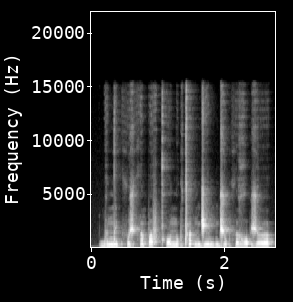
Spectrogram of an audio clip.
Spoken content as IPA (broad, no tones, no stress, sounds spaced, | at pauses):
b ɨ n d ĩ ʔ θ u ʒ θ ɐ̃ p ɐ f kʰ o n u ɡ tʼ ɐ̃ ʔ n d͡ʒ ĩ b n d͡ʒ u ɡ θ ɵ ɣ o ʔ ʒ ɵ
